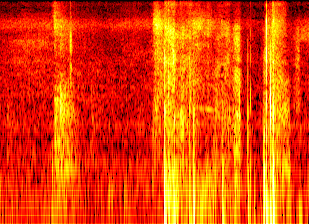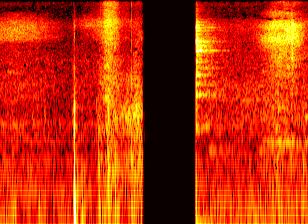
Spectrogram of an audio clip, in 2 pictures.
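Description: A few scattered knocks and clicks of hands and tools working on the sheet-metal and plastic panels of a washing machine being taken apart, with a short hiss in between. Near the end the sound cuts out completely for half a second.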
